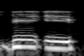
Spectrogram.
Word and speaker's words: Dey: And then my last name is Day, like D. You can pronounce it Day, but it's Dey.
